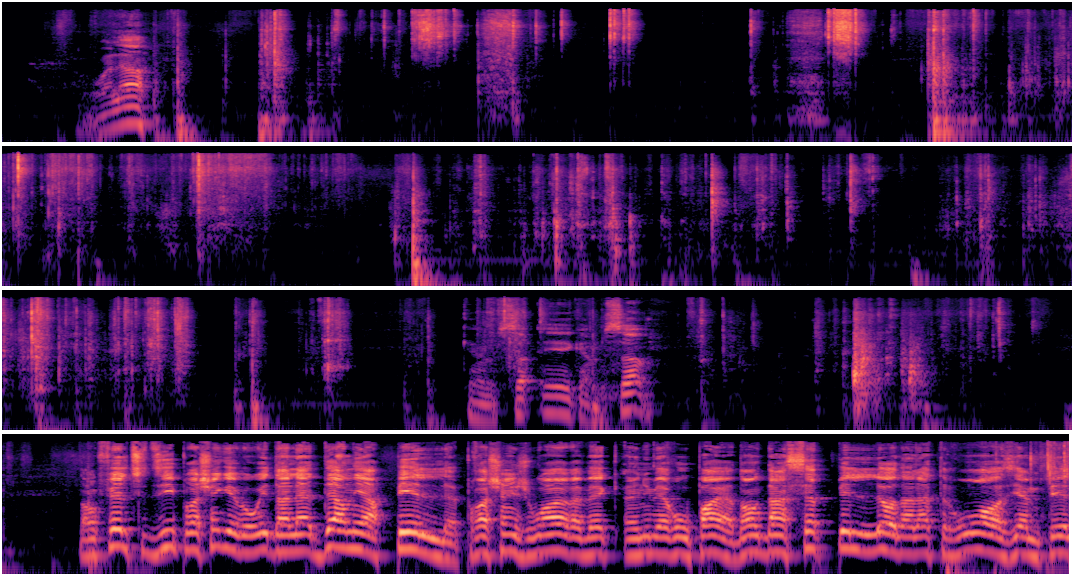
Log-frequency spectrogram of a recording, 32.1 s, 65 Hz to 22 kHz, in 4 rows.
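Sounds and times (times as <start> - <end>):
cardboard and wrapping ripping: 7.6 - 10.6.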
